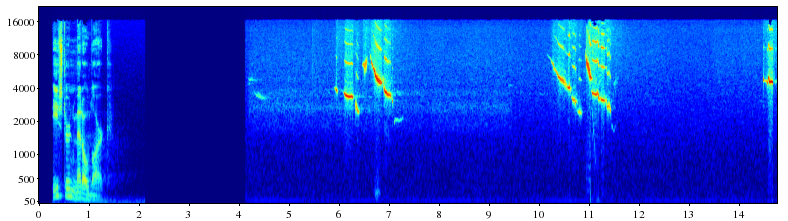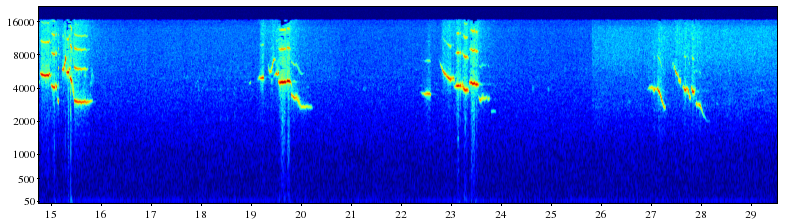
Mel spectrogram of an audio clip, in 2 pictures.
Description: Eastern Meadowlark, Bird Songs; 101 Bird Songs

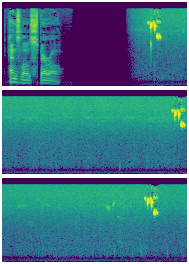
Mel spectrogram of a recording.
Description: Henslow's Sparrow

